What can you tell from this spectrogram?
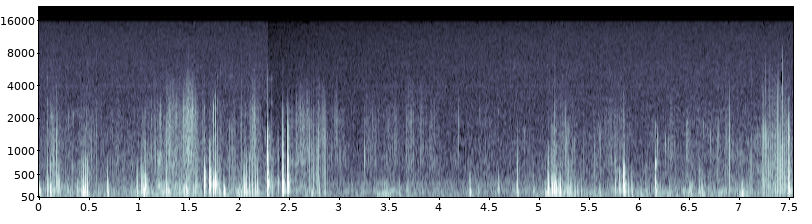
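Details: Stomach growling while digesting chicken and milk: gurgling, bubbling rumbles in bursts with quiet gaps; bowel sounds (borborygmi).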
